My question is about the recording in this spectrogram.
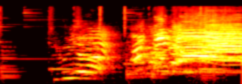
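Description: A group of young children shouting a phrase together, starting about half a second in and getting louder toward the end.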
